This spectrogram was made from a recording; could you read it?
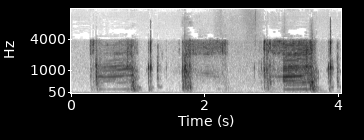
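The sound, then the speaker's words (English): An electric car window whirs through three motor runs, each a steady buzzing hum lasting about half a second, separated by soft clicks and thumps as it stops and reverses. “It's a window going up and down. It's an electric window.”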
